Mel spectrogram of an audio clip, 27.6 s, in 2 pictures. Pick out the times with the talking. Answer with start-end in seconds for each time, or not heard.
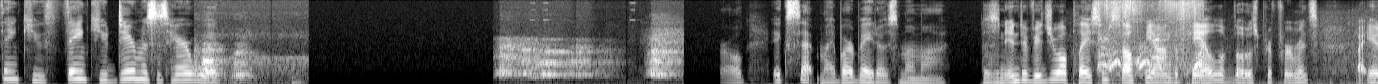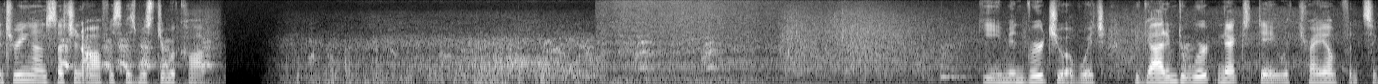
0.0-2.2, 7.2-15.8, 23.6-27.5.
